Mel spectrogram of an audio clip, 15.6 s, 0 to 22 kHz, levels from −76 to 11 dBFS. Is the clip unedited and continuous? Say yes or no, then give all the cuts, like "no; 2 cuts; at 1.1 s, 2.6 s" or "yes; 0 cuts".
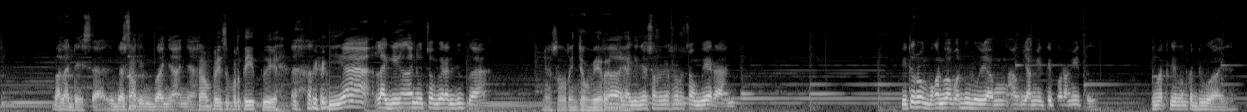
no; 1 cut; at 4.1 s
